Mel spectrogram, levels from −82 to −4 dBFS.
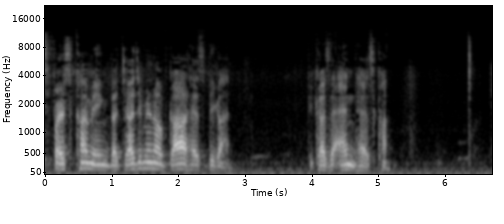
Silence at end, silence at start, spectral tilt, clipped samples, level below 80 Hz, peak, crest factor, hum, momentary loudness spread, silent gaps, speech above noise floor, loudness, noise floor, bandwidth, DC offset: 0.3 s; 0 s; -5 dB/octave; under 0.1%; -56 dBFS; -10 dBFS; 20 dB; none; 18 LU; none; 27 dB; -28 LUFS; -55 dBFS; 12 kHz; under 0.1%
